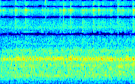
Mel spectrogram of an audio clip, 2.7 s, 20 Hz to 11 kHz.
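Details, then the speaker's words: Circa-1991 cast-iron Heat Recovery Systems L-356 ceiling fan, previously locked up and freed with WD40, on medium-high: dry rasp and hiss with faint ticks about twice a second from the dry, dirty top bearing; wet bearing noise from the bottom. "dry and dirty bearing noise you're hearing there see is that the top bearing or the bottom bearing that's the top the wet bearing noise is coming from the bottom bearing but the dry bearing noise is coming from the top"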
